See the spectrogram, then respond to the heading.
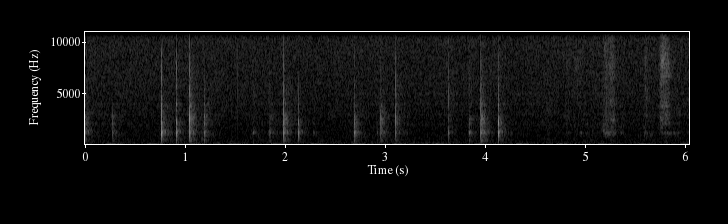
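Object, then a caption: Plastic deodorant stick container. A plastic deodorant stick container is held in one hand while fingernails tap and scratch its plastic body. Quiet, sharp clicks repeat at an uneven pace with a ringing tone around 1.2 kHz, and softer scratching sounds run between and after them.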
